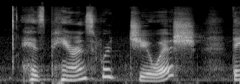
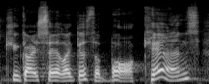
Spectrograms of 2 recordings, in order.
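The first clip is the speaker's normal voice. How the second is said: funny low voice; 4 semitones lower than usual. Shown as a demonstration. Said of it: "so let's say it like this".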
